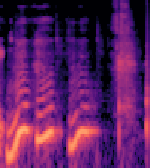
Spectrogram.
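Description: A man humming three short notes of a tune in quick succession, followed by a faint breath.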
